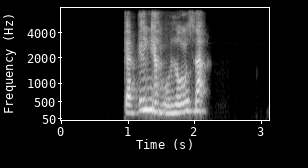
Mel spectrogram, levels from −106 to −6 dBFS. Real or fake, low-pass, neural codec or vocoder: fake; 7.2 kHz; codec, 24 kHz, 1.5 kbps, HILCodec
